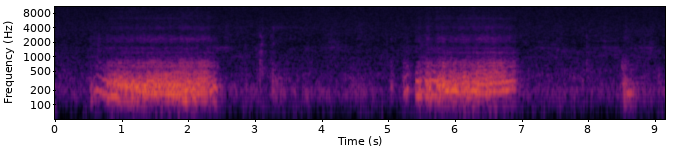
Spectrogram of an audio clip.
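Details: Sleeping bulldog: two long, rough, rattling snores about four seconds apart with quiet pauses; ordinary snoring.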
